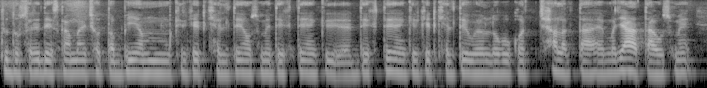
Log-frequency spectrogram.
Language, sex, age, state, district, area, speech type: Hindi, male, 18-30, Uttar Pradesh, Ghazipur, rural, spontaneous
